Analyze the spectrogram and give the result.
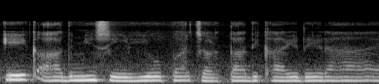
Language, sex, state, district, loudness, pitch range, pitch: Hindi, female, Bihar, Kaimur, -15 LUFS, 170-185 Hz, 175 Hz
